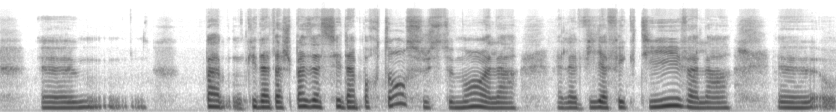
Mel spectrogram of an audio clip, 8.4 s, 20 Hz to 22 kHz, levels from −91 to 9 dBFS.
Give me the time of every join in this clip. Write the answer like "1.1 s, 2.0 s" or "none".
2.0 s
